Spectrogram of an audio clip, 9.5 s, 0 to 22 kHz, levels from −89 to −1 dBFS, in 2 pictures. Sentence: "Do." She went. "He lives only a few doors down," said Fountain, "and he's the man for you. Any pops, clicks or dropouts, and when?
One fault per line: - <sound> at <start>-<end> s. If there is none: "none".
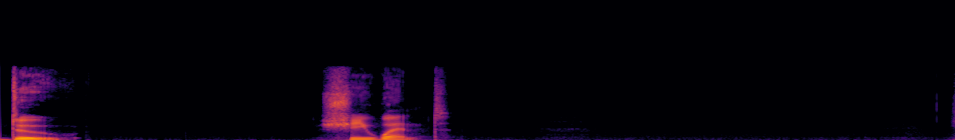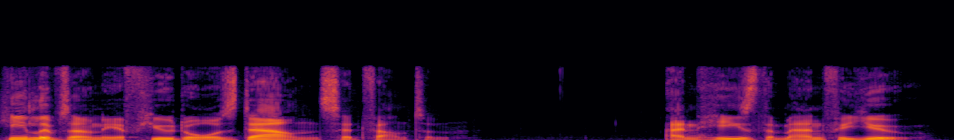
none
